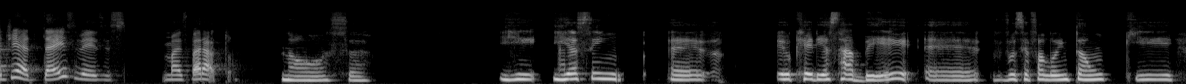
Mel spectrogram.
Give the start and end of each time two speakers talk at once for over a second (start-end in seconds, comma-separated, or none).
none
